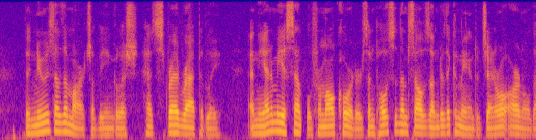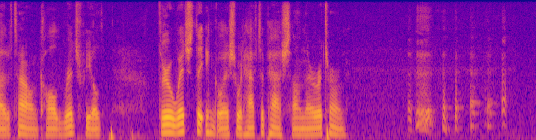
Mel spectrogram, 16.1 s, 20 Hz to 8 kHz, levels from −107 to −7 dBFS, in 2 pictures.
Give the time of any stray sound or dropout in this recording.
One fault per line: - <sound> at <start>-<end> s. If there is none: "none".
- dropout at 4.5-4.6 s
- laugh at 14.1-15.7 s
